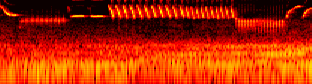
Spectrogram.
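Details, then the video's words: Canary singing in the wild runs from a short buzzy roll and clear whistles into a very fast, bright, pulsing trill, then a lower rattling trill and two sweeping up-slurred notes. "melodies canary bird sounds in the wild"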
